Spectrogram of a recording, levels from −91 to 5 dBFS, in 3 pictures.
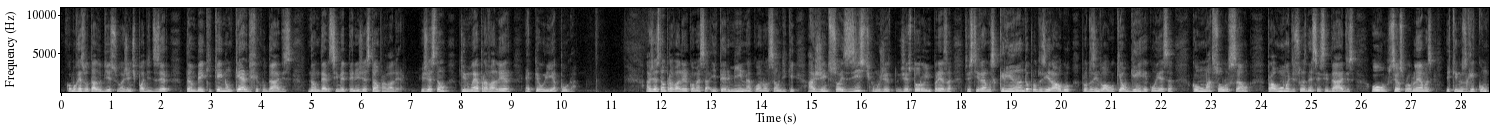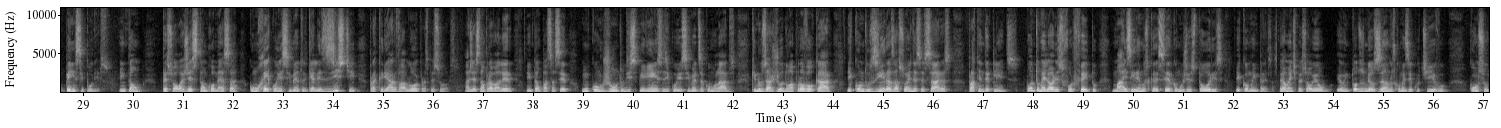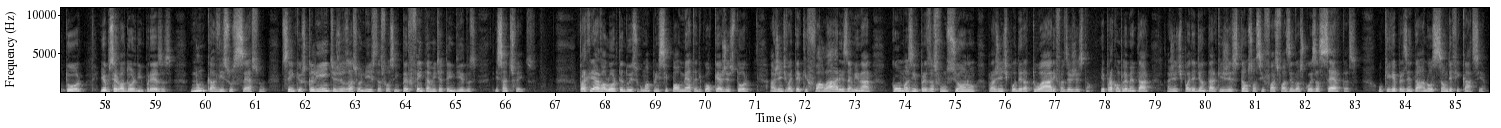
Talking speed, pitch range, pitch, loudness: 155 wpm, 140-170 Hz, 155 Hz, -23 LUFS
